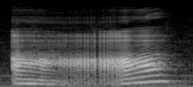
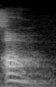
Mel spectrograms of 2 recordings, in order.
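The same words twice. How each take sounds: First: The pitch dips low and then rises. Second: The pitch falls sharply from high to low. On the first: "from the lower up and then it's going down and then up again" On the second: "from highest point sharply going down"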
